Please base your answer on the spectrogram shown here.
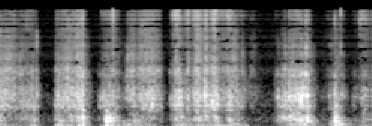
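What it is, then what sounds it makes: Ripped denim jeans scratched. Long nails scratch across a pair of distressed blue ripped denim jeans lying flat. Bursts of dry, rasping scrapes with a bright, fibrous texture come in separate strokes broken by short pauses.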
